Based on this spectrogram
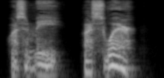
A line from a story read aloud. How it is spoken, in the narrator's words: Albie murmured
